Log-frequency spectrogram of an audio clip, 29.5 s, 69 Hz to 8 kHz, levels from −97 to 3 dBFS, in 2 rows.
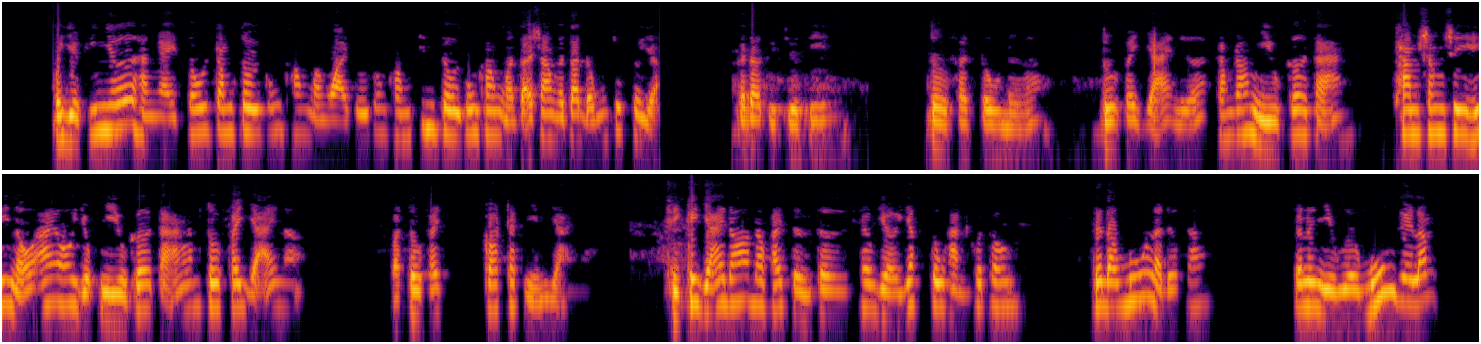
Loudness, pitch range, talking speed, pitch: -21 LUFS, 145-195 Hz, 200 wpm, 180 Hz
